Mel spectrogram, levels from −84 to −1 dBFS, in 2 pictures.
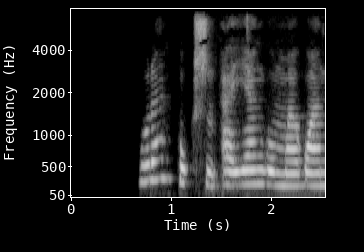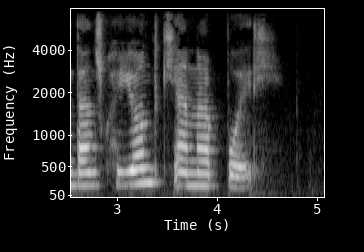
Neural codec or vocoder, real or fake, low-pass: none; real; 7.2 kHz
